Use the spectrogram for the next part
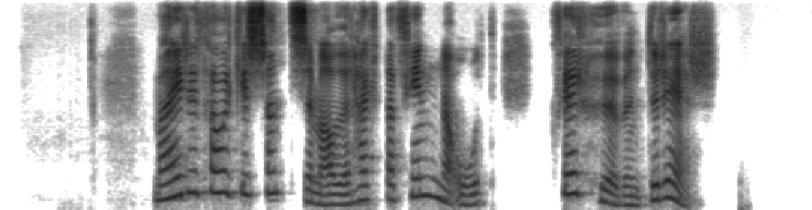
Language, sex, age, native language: Icelandic, female, 60-69, Icelandic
